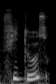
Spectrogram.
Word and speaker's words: phytos: Alors la phytothérapie, ça vient du grec phytos ou pythos, comment ça se dit? Tu fais du grec? – Ça dépend comment ça s'écrit. – P-H-Y-T-O-S. – Je dirais phytos.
